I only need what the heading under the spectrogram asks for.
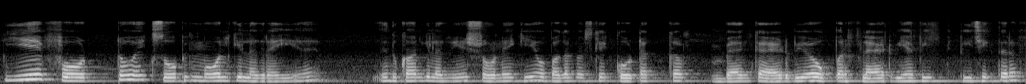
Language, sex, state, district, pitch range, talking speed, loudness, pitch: Hindi, male, Uttar Pradesh, Muzaffarnagar, 155-170 Hz, 185 wpm, -17 LUFS, 160 Hz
